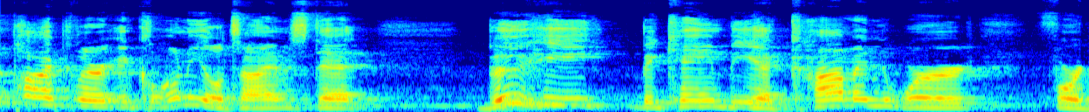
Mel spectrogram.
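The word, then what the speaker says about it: Bohea: black tea blend lightly Smoky and it is pronounced Boi not boohoo booh booh okay boy it is a distinctive black tea blend with a light Smokey Smoky flavor it was so popular in colonial times that buhi became the common word for tea during that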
